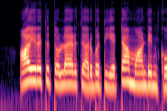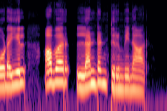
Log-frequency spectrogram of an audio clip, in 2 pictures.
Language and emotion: Tamil, neutral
